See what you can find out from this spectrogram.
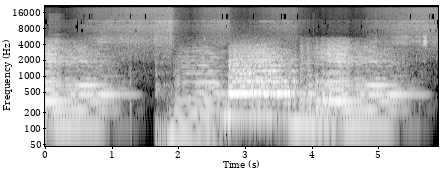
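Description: A computer simulation of a Parasaurolophus dinosaur's call: a deep, loud, sustained honking like a trombone crossed with a foghorn, rising and shifting in pitch across two long blasts with rich buzzing harmonics, heard alone.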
